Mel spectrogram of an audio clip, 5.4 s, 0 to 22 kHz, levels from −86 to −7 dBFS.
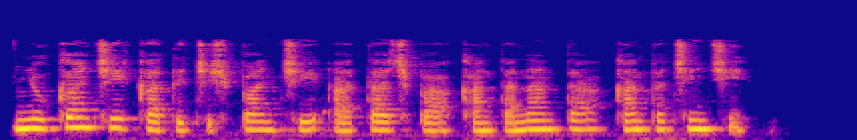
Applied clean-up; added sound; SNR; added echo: neural mask model Resemble Enhance denoiser.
